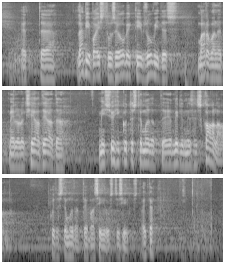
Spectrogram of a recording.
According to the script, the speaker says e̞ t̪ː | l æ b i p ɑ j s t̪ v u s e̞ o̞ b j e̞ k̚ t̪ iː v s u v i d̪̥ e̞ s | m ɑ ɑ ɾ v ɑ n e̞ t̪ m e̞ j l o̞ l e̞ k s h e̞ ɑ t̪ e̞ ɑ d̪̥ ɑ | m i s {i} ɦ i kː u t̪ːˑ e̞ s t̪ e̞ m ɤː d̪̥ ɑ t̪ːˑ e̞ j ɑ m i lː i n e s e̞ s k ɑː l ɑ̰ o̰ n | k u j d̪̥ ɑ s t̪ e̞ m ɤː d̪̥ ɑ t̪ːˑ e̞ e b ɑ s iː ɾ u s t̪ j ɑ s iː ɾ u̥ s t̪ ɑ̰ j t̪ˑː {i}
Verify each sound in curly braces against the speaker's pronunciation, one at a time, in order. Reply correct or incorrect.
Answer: incorrect: y, incorrect: æ

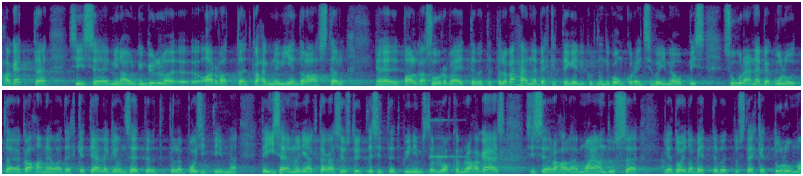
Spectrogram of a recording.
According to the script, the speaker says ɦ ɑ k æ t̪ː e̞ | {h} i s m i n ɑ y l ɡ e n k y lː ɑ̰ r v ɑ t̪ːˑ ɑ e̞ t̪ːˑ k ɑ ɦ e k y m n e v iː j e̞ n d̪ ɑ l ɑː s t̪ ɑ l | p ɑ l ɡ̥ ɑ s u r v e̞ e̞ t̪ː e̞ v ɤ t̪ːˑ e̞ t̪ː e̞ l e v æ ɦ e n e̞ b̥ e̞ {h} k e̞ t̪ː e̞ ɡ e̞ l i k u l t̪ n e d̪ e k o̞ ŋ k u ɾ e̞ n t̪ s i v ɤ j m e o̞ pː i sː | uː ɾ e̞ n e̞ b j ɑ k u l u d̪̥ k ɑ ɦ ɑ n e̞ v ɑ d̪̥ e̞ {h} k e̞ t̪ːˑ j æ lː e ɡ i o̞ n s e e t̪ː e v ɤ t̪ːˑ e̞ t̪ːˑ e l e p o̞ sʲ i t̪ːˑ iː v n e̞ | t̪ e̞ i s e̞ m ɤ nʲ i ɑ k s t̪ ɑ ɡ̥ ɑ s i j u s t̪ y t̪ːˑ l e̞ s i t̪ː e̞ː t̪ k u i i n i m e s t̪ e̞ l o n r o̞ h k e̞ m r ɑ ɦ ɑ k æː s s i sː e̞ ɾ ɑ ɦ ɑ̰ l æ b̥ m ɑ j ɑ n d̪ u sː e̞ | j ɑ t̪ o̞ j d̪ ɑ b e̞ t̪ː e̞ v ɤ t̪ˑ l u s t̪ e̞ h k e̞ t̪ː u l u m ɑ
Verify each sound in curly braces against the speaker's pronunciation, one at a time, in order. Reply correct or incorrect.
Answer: incorrect: s, correct, correct

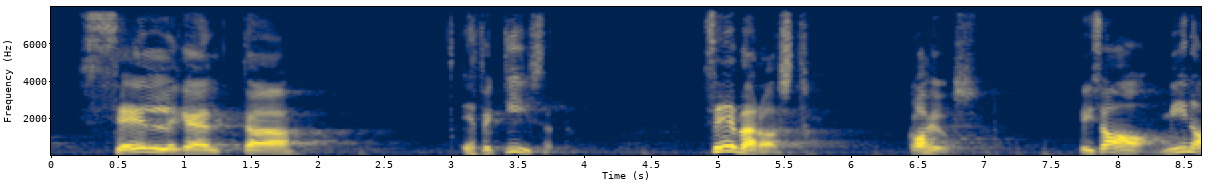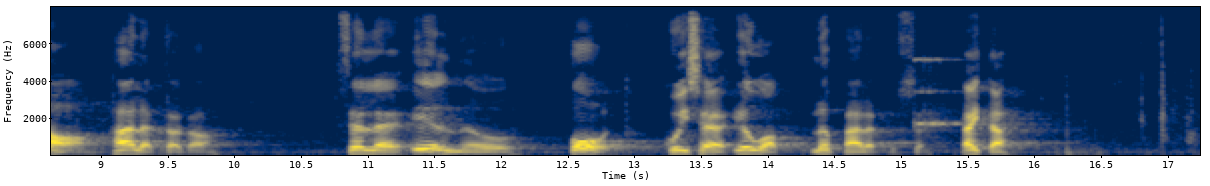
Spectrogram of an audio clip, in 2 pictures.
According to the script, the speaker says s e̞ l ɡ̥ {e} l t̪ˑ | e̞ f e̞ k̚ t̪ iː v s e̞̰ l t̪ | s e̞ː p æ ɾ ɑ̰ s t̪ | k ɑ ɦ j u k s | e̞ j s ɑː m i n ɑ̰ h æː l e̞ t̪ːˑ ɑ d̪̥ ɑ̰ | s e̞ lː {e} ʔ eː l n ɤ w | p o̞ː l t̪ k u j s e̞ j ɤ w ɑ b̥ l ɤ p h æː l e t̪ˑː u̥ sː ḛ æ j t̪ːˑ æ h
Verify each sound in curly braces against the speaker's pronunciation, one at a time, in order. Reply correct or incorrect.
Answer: correct, correct

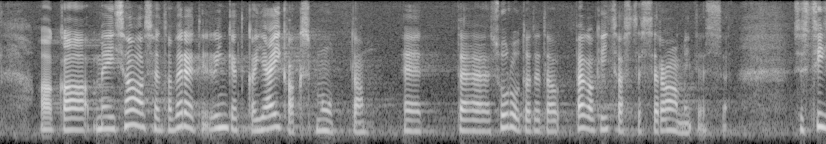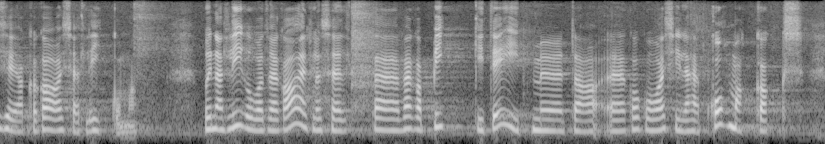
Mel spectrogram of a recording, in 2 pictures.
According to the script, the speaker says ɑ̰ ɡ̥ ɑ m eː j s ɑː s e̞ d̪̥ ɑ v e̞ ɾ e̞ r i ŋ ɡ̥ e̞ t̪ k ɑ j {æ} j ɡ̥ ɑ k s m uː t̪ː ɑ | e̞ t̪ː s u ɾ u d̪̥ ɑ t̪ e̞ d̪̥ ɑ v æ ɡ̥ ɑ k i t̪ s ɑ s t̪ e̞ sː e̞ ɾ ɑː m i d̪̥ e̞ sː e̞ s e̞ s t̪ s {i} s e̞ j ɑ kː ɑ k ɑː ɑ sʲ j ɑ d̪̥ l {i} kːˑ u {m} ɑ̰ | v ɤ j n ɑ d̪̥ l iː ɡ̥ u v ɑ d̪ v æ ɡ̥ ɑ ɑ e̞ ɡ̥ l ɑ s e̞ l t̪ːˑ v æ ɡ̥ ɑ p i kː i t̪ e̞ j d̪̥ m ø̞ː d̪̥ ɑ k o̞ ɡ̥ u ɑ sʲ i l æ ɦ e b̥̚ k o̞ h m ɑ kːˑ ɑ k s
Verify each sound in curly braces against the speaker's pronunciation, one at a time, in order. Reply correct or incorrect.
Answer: correct, incorrect: iː, incorrect: iː, correct

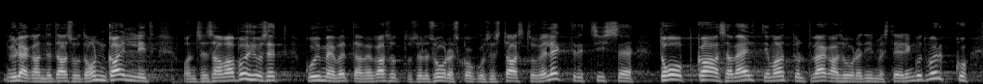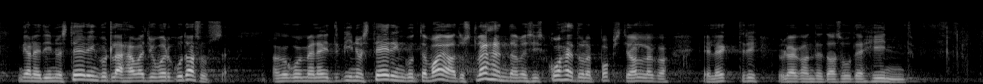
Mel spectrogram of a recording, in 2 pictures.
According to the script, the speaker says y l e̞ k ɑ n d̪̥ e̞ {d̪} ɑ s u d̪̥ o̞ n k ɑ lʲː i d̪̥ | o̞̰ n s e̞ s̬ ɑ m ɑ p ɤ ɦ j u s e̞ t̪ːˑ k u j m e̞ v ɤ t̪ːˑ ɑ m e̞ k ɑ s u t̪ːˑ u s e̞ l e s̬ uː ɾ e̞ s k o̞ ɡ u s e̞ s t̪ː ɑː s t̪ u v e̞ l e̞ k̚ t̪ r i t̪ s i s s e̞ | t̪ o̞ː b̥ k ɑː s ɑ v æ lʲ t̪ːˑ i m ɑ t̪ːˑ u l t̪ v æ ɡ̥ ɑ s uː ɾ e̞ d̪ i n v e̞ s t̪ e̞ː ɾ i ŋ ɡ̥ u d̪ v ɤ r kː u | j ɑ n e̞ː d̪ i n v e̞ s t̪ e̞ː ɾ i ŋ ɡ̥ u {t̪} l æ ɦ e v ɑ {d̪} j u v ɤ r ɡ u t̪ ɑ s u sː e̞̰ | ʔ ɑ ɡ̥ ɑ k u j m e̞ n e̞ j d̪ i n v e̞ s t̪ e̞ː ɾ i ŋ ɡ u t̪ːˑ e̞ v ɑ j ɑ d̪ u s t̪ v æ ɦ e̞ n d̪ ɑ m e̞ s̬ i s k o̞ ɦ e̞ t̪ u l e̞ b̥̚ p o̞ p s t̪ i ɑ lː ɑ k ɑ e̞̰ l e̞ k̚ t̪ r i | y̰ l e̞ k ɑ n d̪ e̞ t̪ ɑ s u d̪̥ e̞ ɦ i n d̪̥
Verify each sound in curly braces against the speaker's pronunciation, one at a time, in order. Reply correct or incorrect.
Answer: incorrect: t̪, incorrect: d̪, correct

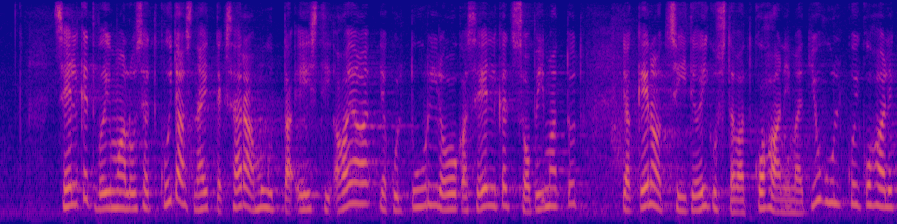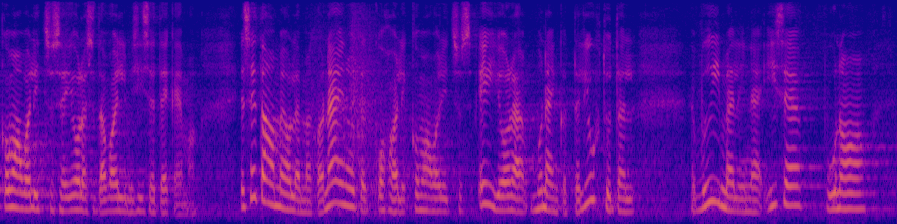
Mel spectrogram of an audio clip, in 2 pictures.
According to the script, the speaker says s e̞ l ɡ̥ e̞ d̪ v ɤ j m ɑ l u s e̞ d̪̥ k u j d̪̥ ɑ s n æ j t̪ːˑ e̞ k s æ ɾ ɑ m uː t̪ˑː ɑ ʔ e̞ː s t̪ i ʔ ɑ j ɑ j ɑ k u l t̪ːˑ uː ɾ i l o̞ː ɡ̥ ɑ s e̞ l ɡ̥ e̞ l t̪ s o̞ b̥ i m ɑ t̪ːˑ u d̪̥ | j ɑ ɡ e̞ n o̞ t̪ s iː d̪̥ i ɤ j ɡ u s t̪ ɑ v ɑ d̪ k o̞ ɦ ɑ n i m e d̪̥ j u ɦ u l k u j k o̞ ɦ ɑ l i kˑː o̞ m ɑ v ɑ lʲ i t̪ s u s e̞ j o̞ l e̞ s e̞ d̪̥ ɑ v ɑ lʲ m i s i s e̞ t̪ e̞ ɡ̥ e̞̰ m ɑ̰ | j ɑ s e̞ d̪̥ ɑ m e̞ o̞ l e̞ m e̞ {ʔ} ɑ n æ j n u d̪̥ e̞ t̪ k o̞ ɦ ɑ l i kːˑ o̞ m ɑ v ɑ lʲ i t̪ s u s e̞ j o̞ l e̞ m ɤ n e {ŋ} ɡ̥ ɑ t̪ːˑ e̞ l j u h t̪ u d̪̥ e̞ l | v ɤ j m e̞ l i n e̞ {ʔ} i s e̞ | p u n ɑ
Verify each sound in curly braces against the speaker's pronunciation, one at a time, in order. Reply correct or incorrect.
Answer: incorrect: k, correct, correct

